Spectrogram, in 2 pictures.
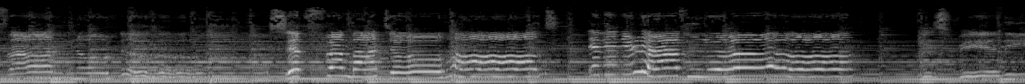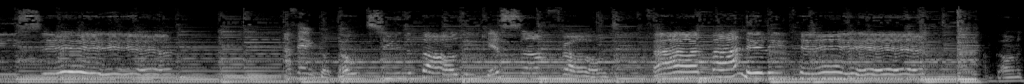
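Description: A woman singing a melody with vibrato over a strummed acoustic guitar.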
